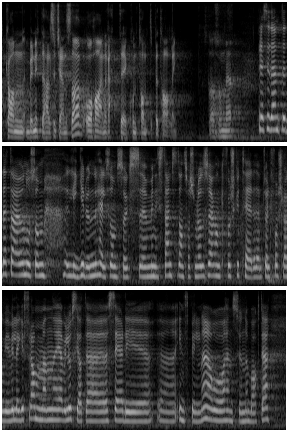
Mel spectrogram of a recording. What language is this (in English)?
Norwegian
